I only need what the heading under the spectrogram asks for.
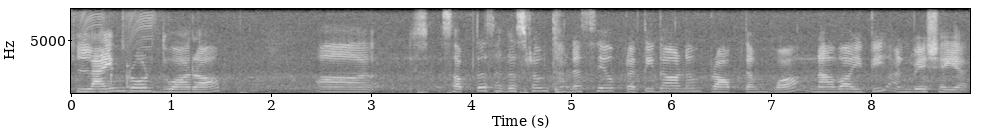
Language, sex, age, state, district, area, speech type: Sanskrit, female, 18-30, Tamil Nadu, Dharmapuri, rural, read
